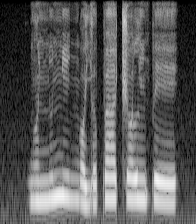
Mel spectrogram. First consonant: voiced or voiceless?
voiced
